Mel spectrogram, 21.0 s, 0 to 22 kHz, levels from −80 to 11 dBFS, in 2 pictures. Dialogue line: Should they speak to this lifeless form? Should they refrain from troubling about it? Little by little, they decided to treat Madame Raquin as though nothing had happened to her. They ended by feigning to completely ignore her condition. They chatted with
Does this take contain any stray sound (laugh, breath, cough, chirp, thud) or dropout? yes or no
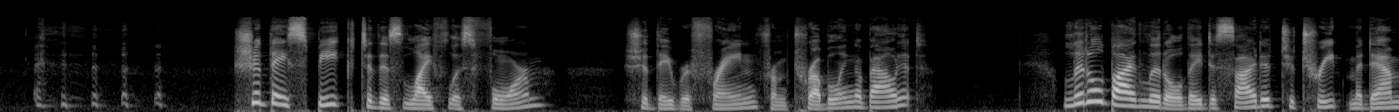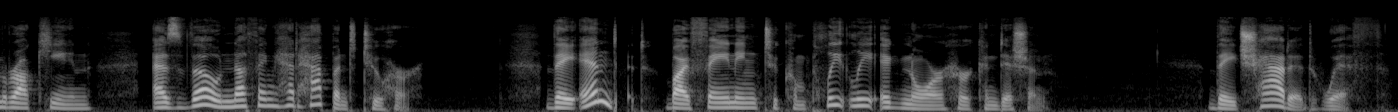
yes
